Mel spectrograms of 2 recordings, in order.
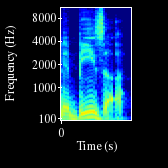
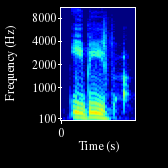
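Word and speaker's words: Ibiza: cation with his brother-in-law, a 35-year-old man in Abiza. How do I handle this? Okay. Pronounce it. Well, first of all, pronounce it properly. Iba.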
